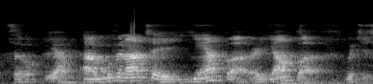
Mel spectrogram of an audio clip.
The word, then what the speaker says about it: Yampa: might love it so yeah moving on to yampa or yampa which is spelled y-a-m-p-a um this one was a variety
